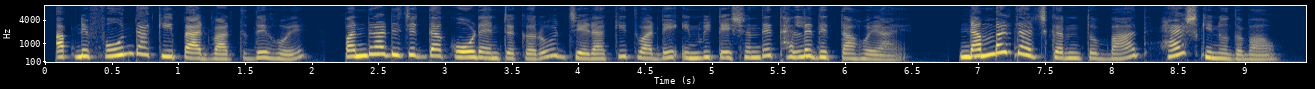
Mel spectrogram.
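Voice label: Punjabi, narration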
